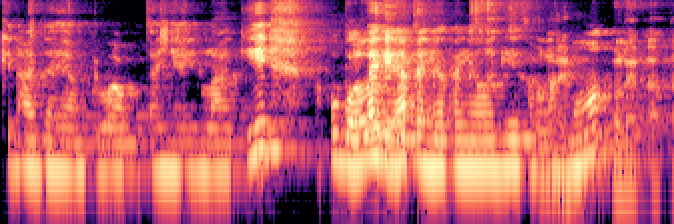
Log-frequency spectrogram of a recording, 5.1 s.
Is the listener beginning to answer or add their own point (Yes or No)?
Yes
